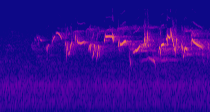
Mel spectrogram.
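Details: Dunnock song: a fast, scratchy, high warble of jumbled twittering notes that runs without a break for about two seconds, with a faint steady hum underneath.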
